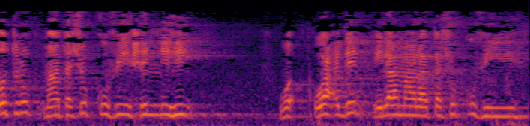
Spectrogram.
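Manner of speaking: ordinary talk, nothing marked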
